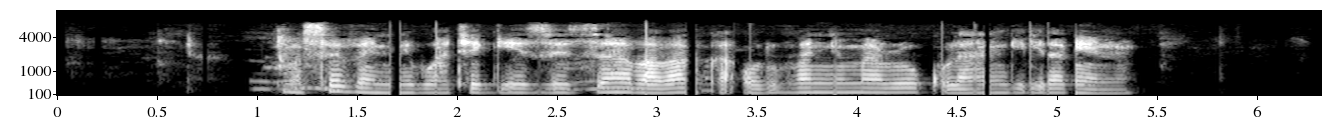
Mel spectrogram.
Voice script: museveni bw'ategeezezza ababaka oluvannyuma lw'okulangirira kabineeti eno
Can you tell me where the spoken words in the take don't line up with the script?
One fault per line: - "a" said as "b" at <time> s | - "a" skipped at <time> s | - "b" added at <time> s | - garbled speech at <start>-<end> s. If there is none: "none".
- "kabineeti" skipped at 5.0 s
